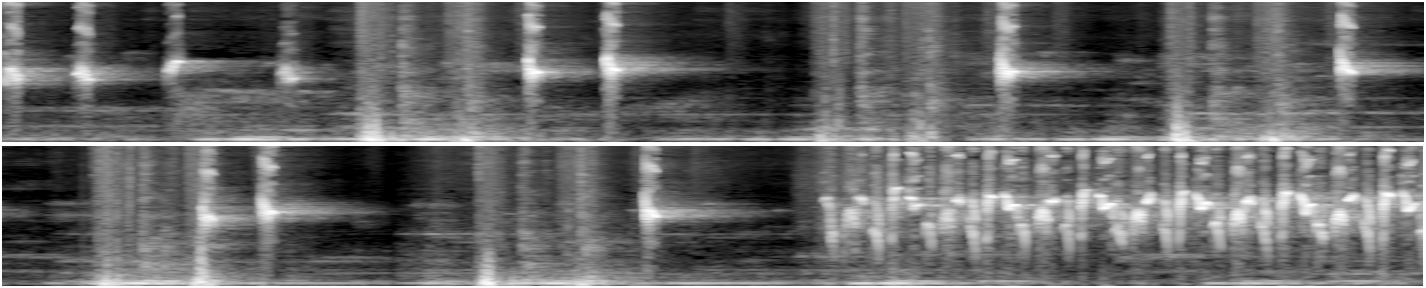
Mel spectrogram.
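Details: Sooty-headed bulbul, recorded as a lure to stir captive birds into singing: spaced whistled notes with swooping tails, mixed with dull knocks and low rumbling, ending in a fast, dense chattering burst.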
